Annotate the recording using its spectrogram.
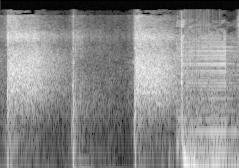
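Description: Two sharp whooshing swishes of a mop swung through the air at a man's head, about a second and a half apart, with a short crack between them. Music with a heavy beat comes in just at the end.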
